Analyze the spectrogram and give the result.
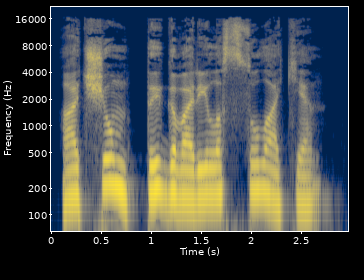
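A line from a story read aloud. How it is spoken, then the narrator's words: Cold question. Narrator (Russian): холодно спросила Эдвин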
